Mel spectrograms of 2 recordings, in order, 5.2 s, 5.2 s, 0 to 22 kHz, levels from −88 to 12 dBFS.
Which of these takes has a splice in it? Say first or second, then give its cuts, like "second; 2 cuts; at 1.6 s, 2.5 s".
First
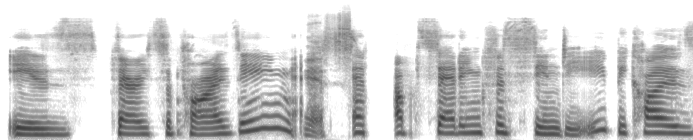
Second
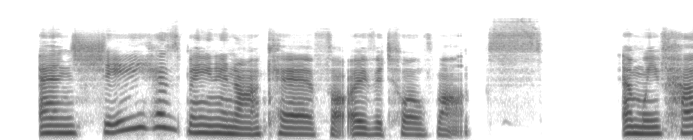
first; 1 cut; at 2.3 s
